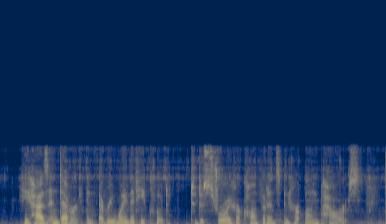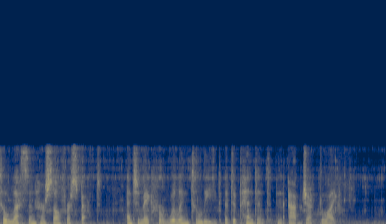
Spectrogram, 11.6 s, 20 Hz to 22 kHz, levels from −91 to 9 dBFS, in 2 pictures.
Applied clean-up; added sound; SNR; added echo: neural separator model SepFormer DNS4.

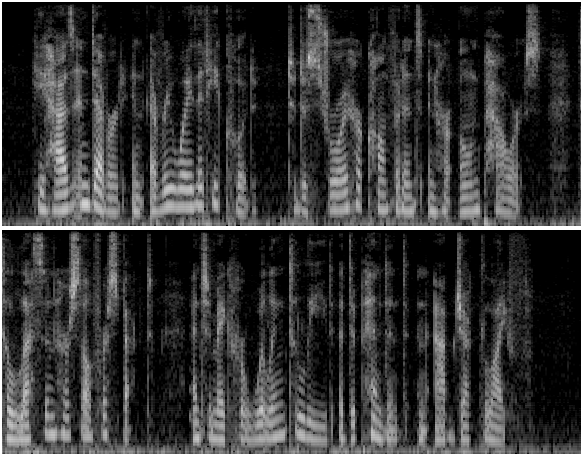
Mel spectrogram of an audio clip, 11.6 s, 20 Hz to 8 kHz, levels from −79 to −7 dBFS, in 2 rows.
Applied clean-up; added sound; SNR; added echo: none; none; none; none.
